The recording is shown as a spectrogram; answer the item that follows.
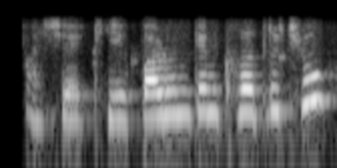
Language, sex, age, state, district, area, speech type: Kashmiri, female, 18-30, Jammu and Kashmir, Kulgam, rural, conversation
